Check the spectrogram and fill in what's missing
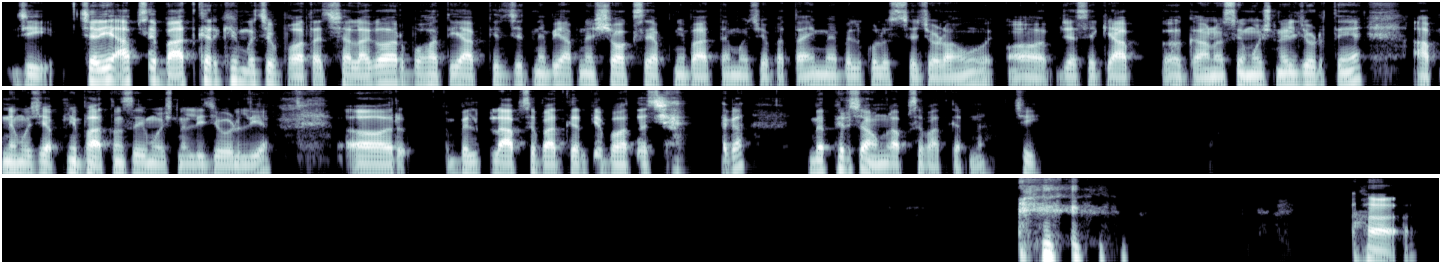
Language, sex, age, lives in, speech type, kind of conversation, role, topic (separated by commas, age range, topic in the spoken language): Hindi, male, 30-34, India, conversation, podcast, host, Kaunse gaane ke bol tumhe jazbaati taur par chhoo jaate hain, aur kyun?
